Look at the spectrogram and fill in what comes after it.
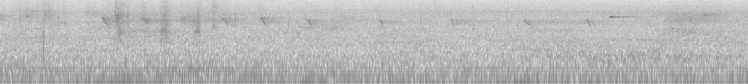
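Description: A small bird chirping repeatedly: a quick series of short, high, falling chirps that stops a little past halfway, over a steady low background hum.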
